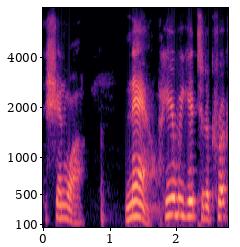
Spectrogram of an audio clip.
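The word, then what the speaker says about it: Xinhua: China's State Wire service I believe that's pronounced shinoa now here we get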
